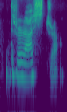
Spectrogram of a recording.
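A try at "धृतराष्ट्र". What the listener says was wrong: Yeah, Dhritarashtra. I is coming because there's a dot underneath the R. Yeah, that's the re in the rishi, like that.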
